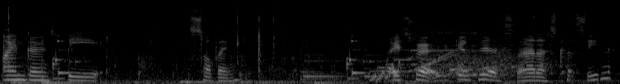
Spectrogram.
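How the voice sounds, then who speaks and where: A woman streamer with a medium-pitched voice reacts casually to a game. She talks informally and bluntly, with loud game music and keyboard clicks behind her. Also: slow. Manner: informal, blunt, mildly sweary. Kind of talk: casual reaction commentary over gameplay.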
